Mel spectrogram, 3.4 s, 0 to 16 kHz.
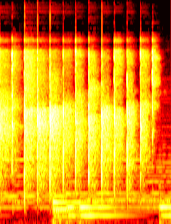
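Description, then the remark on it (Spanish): Steady, crisp clapping from neighbours on balconies at eight o'clock, about a dozen sharp claps in an even rhythm, with a low sustained musical tone humming underneath for most of it. “vieron en la tele que eran las 8 en punto y salieron a aplaudir.”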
